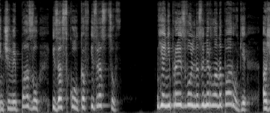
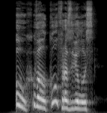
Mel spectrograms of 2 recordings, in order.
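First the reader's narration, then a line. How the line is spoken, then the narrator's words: Grumbled under breath. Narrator (Russian): проворчала я себе под нос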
